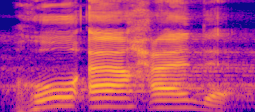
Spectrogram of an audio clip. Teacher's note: Ini qalqalah kubra ya. Nah, itu karena kita wakaf di akhir ayat.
